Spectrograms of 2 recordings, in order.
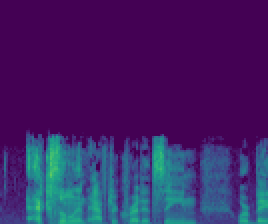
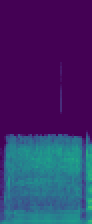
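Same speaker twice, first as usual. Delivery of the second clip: high mock buzz; buzzing noise. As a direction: buzz like a zipping machine. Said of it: "he's just like".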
